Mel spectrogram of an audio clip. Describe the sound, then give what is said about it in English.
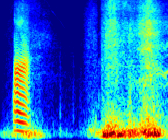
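A fart into a microphone, with a short, buzzy tonal blast first, then after a brief pause a longer, louder, rough sputtering rasp lasting nearly a second. “When you fart on mic, that's exactly how you want it to”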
